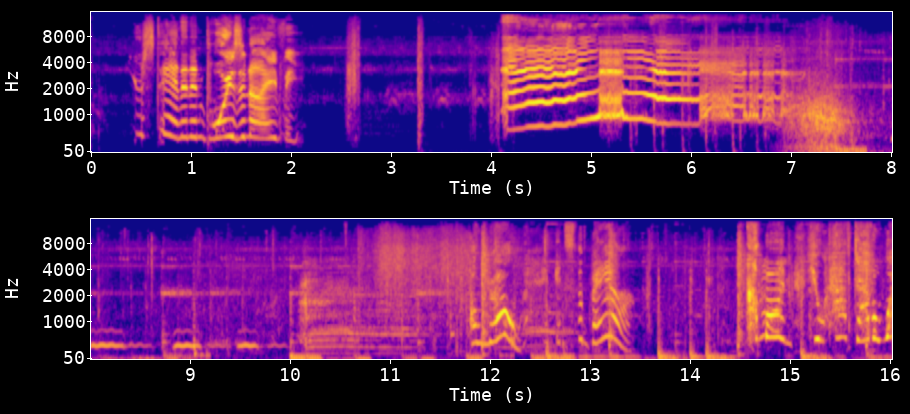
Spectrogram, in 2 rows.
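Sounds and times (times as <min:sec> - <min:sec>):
rising cartoon scream: 0:04.1 - 0:07.3
falling whoosh: 0:06.9 - 0:07.8.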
